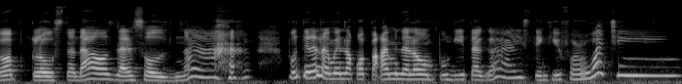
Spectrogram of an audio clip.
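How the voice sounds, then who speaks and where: A woman speaks at a moderate pace with a bright, sharp tone. Her intonation is lively. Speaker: vlogger. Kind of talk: casual vlog narration.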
